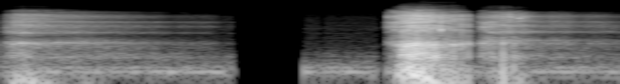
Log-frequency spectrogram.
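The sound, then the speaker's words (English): A voice imitates agonal breathing that resembles snoring, producing a few harsh, rasping, groan-like breaths with a pause between them. The last breaths are the loudest and roughest. “and that can sound all the world like snoring, but, sometimes it's just that rhythmic, automatistic brainstem breathing”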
